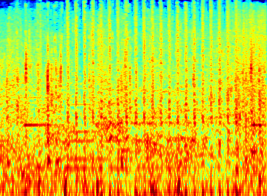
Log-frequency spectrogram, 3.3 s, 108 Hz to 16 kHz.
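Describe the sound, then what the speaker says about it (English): Rapid automatic gunfire from weapons during a Fallout 76 raid mission. It is a dense stream of close, evenly spaced shots that carries on without a break. No one speaks. "Just keep shooting, you have the stronger weapon."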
